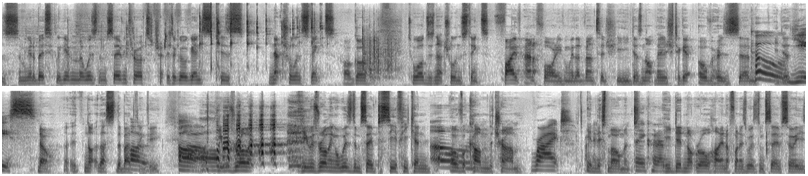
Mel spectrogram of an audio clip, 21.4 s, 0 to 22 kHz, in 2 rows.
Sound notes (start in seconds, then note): 13.6 laughs in realisation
